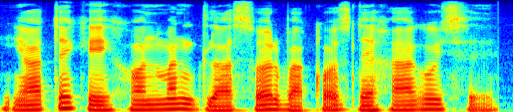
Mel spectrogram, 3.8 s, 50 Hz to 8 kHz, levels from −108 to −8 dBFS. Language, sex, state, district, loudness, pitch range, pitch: Assamese, male, Assam, Kamrup Metropolitan, -16 LUFS, 115-130 Hz, 120 Hz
